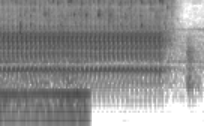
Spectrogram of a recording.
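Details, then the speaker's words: Homemade jet motorcycle's pulsating fuel pump, switched on by a temperature sensor heated with a lighter: fast, even ticking pulses about twenty a second for two seconds, then stopping; normal pump cycling. "As soon as the temperature reaches the desired set point, a pulsating pump is turned on, which will drive fuel through the heat"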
